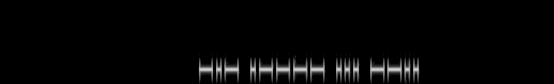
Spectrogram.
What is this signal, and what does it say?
Morse code, heard as a keyed tone, about 28 wpm, 700 Hz. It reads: K1SZ
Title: USA Call Signs - 4 Characters - 28wpm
